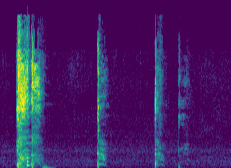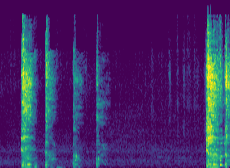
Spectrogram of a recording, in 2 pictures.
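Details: Persistent dry, tickly cough in three clusters of short bursts, about ten in all, with quiet gaps; the person feels the cough is finally starting to get a little better.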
